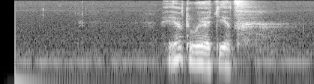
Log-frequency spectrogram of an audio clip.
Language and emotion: Russian, sad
